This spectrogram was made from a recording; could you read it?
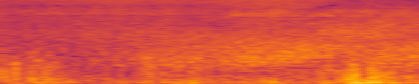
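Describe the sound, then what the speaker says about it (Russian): Strong wind buffets the microphone by the rough Black Sea at Sochi, a steady broadband roar with waves surging underneath and a louder gust near the end; no voices. "Море волнуется, дует сильный ветер."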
